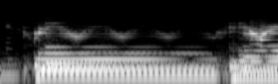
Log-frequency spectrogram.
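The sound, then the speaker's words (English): A synthesizer filter sweep with the resonance turned up: a loud, sustained buzzy tone whose resonant peak glides slowly up and down in a whooshing, vowel-like wave, then briefly drops out and returns. “Go pull the resonance up so we can hear how much the sweep is. And slow the sweep down so we can... The rate.”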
